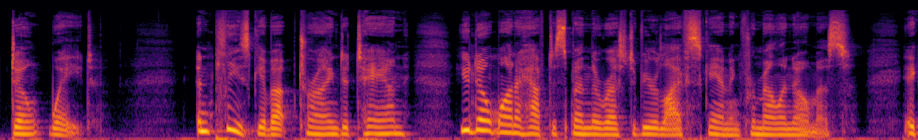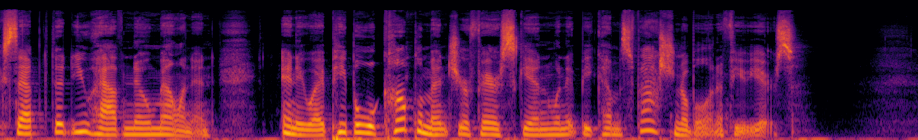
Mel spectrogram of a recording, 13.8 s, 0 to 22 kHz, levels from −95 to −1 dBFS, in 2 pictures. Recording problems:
none

